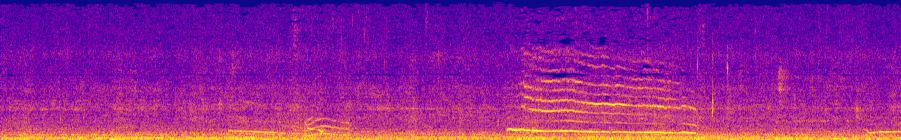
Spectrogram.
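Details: Ragdoll kittens raised uncaged in a home cattery in central Kansas. A short wavering mew comes first, then a long, strong meow that falls gently over about a second, and another call begins at the end, over a faint background hum.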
